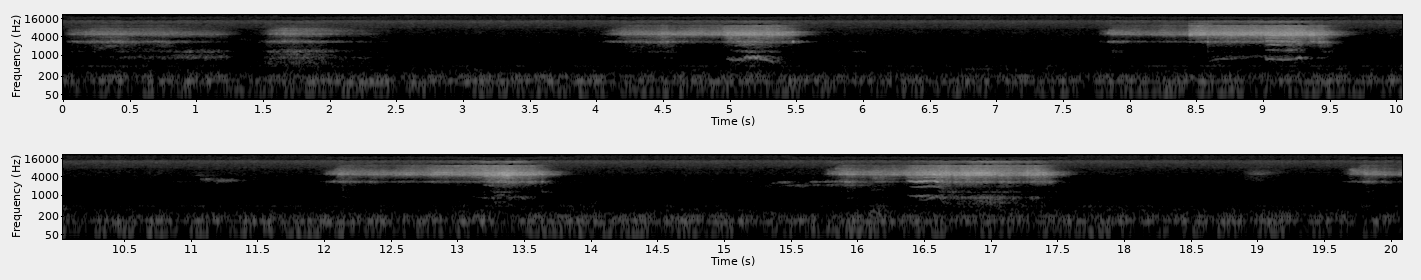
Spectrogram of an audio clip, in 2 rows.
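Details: Sleeping girl: regular noisy breaths about every four seconds, roughly 14 a minute, with a fluttering snore on each, over steady room hum: snoring.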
